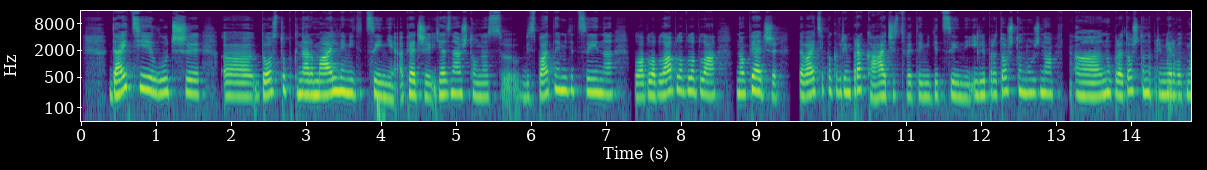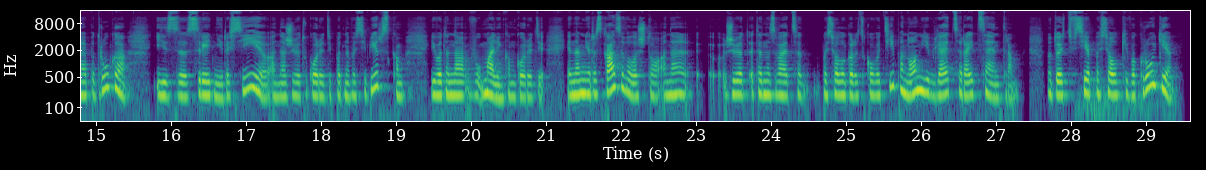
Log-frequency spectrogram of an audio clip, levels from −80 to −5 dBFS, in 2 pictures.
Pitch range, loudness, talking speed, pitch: 190-220 Hz, -22 LUFS, 170 wpm, 200 Hz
